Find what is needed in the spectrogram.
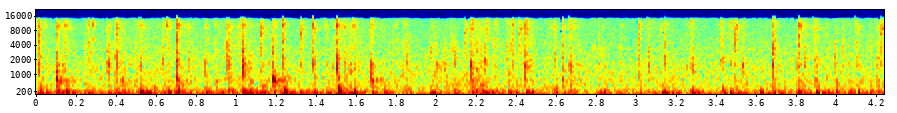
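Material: Plastic.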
